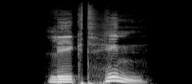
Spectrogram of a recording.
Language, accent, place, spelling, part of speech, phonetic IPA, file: German, Germany, Berlin, legt hin, verb, [ˌleːkt ˈhɪn], De-legt hin.ogg
- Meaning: inflection of hinlegen: 1. second-person plural present 2. third-person singular present 3. plural imperative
